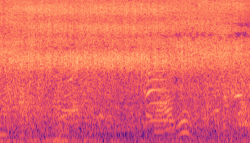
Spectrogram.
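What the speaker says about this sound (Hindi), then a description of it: "शाम को पूरा पानी वानी डाला जा रहा है" Water pours and splashes continuously at the Chitragupta temple in the evening, a dense steady rushing wash with people's voices audible faintly beneath it.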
